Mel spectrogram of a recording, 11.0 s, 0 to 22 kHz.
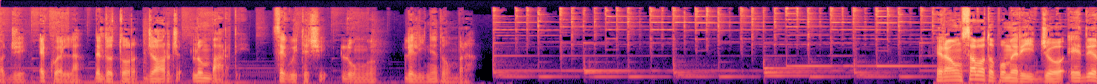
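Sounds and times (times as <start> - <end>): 
speech: 0.0 - 4.8, 9.4 - 10.9
home telephone ringing with a melodic tone: 5.0 - 9.4.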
